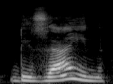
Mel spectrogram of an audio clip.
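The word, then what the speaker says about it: design: आहे के पुढचं बघूयात डी ई एस आय जी एन डिझाईन म्हणजे रचना आणि silent letter G next S आय जी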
